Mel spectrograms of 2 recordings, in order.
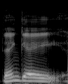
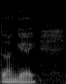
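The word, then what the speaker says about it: dengue: And uh the s denge uh and I'm going to spell it. It's d n g u I pronounce it day can lead to symptoms like high fever, severe headache, nausea, and vomiting.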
